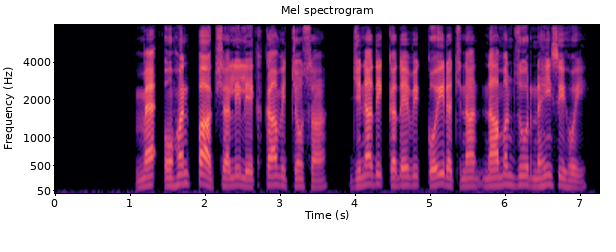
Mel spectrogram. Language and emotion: Punjabi, neutral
